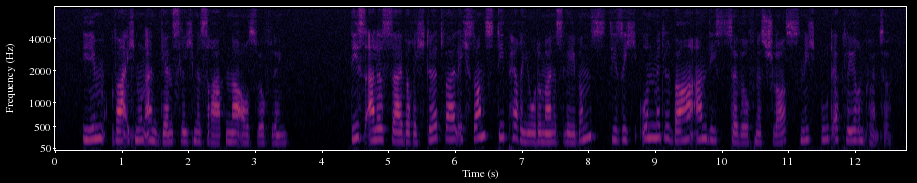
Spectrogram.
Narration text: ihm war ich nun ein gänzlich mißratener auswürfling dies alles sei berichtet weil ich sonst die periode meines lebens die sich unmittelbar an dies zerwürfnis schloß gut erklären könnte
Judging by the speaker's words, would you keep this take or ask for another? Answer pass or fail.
fail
